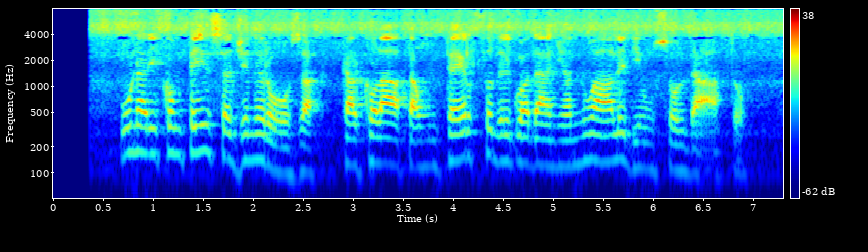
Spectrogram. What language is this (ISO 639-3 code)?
ita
